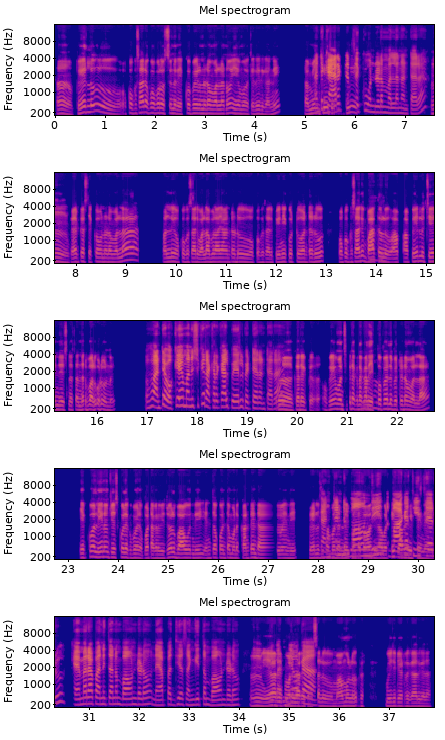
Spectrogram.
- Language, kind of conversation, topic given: Telugu, podcast, డబ్బింగ్ లేదా ఉపశీర్షికలు—మీ అభిప్రాయం ఏమిటి?
- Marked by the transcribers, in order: in English: "క్యారెక్టర్స్"; in English: "క్యారెక్టర్స్"; in English: "చేంజ్"; other background noise; in English: "బట్"; in English: "విజువల్"; in English: "కంటెంట్"; background speech; in English: "కంటెంట్"; in English: "కెమెరా"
